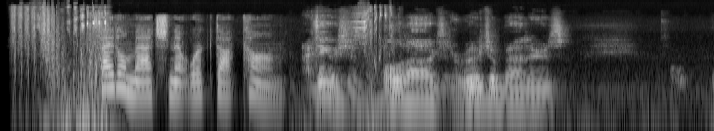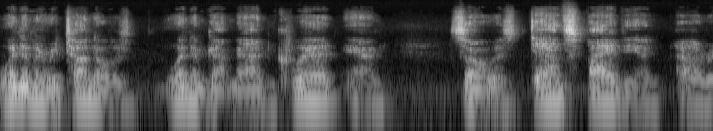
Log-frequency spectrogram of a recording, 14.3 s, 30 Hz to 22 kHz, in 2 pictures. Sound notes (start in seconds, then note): 0.0 static squealing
